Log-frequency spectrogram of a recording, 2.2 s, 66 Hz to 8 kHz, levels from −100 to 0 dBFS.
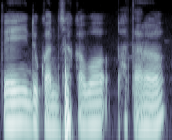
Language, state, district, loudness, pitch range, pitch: Kokborok, Tripura, Dhalai, -17 LUFS, 110-120 Hz, 120 Hz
